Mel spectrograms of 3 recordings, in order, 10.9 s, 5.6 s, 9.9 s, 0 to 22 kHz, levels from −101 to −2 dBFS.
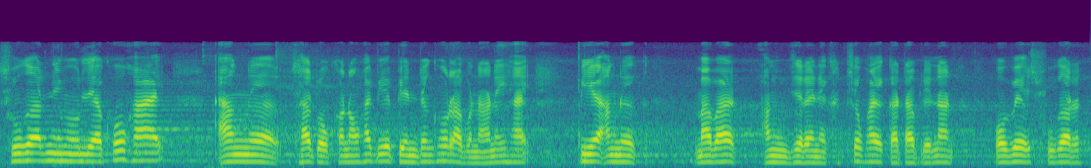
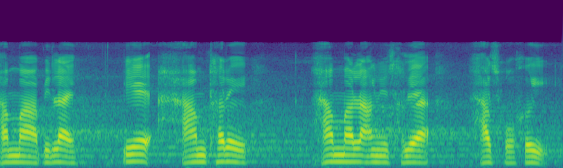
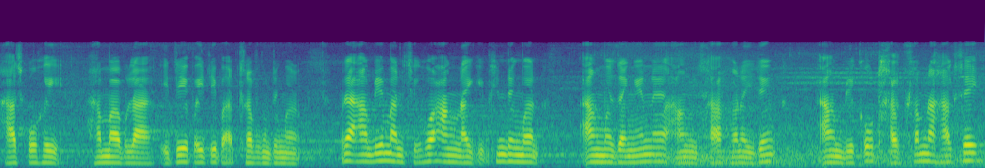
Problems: constant background noise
